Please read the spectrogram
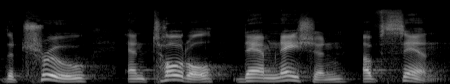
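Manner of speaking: solemn quotation reading. Acted. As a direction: read the theologian's words with gravity, slowly. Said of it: "He said this".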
